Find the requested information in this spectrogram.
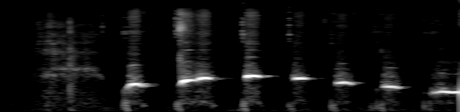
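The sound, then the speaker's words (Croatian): Whistling by a person at work, a slow run of about eight short notes, the first faint and the rest clear and evenly spaced, the tune drifting lower toward the end. “Da, zviždanje je dobro, samo ne tako veselo, nisi valjda sad tako sretan da radiš.”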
